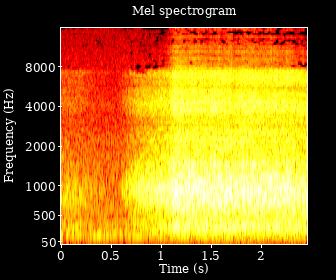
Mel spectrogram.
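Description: Road traffic noise that swells up about half a second in and then holds steady: a car passing close on a city street, heard through a television's speaker.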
